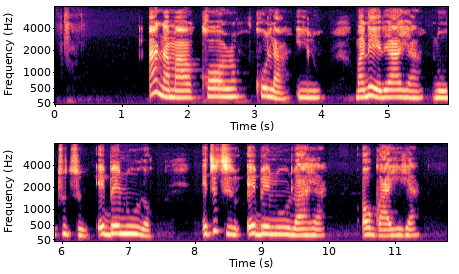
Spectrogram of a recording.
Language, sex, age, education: Igbo, female, 15-29, tertiary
